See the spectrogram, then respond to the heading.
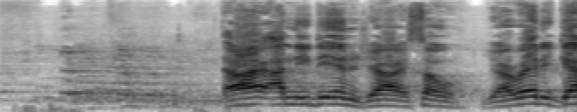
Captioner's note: students laugh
